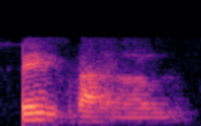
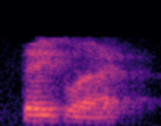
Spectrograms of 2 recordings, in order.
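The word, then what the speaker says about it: Bazelak: the the recruit Connor, I forgot how to pronounce his last name. Basilisk or Basilisk. Basilisk.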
